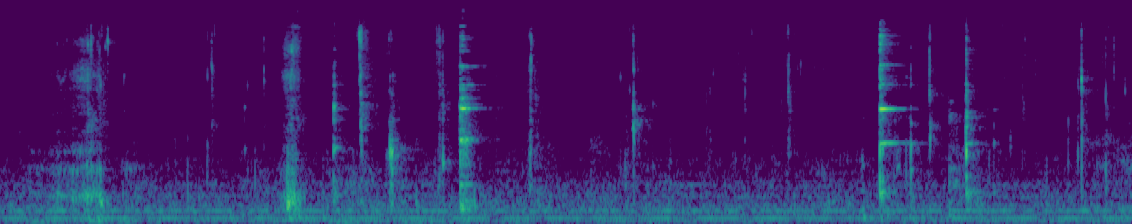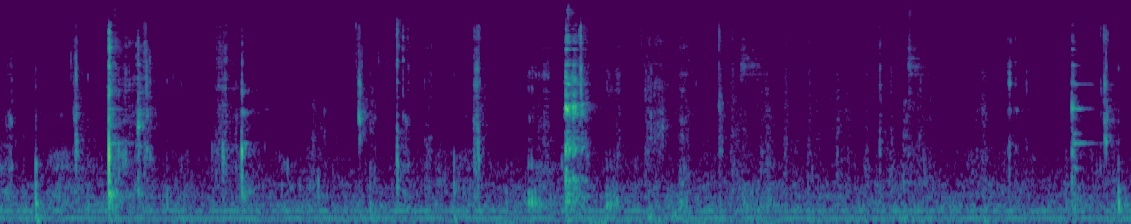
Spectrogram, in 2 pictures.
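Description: Someone eating Filipino beef papaitan soup with rice: close, irregular chewing and slurping with occasional sharp clinks of spoon against bowl, over a steady low hum, with no talking.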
